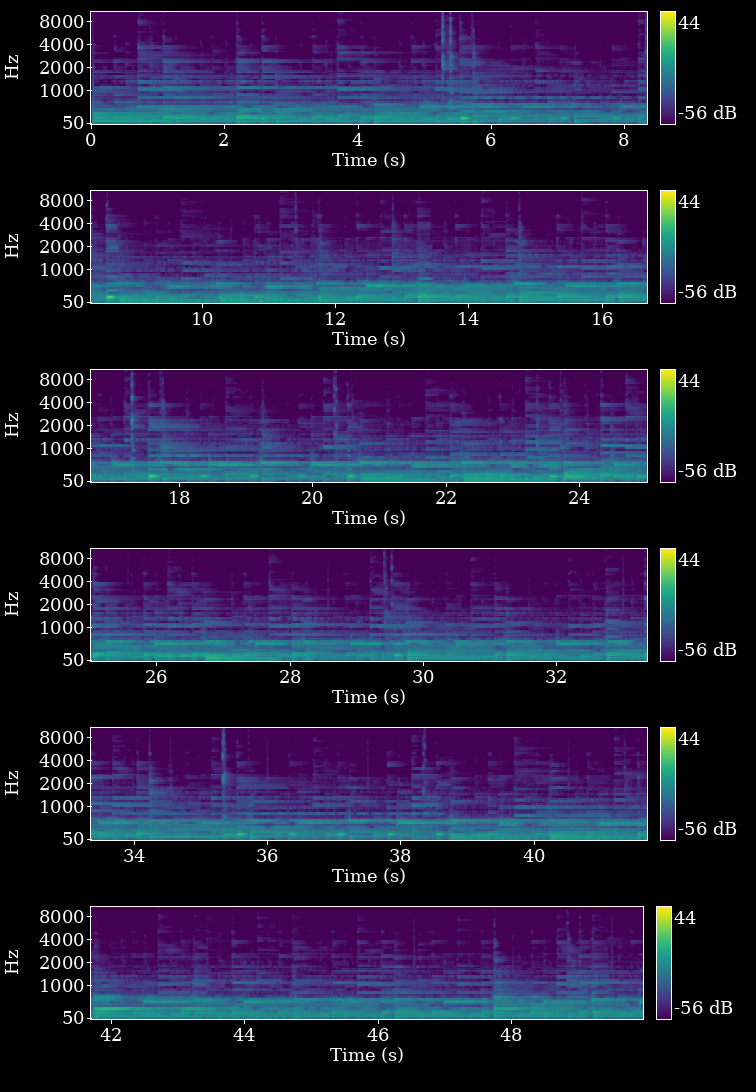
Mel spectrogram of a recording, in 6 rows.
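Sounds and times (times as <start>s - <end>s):
music: 0.0s - 49.9s.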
